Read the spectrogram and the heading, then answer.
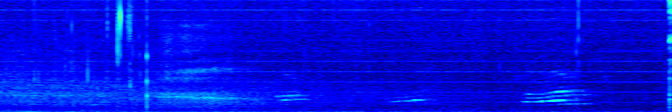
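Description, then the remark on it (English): A cat meows several times in the background, soft calls with rising and falling pitch, spaced a second or two apart over a steady low hum. “Another cat in the background.”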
